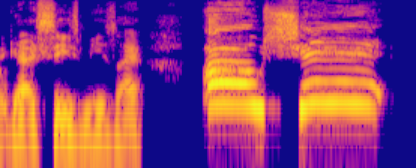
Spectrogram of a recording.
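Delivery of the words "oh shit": mock shrill, very high yell at full volume. Speaker retelling a guy in a hallway recognizing him: retelling a full-volume shout. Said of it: "Like at full volume".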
